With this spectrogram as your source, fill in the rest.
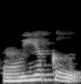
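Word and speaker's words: vehicle: வெஹிக்கிள் அப்படின்னு சொல்லுவோம் இல்லையா எல்லாருமே வெஹிக்கிள் அப்படிதான் சொல்லுவோம். பட் அது ப்ராப்பர் ப்ரோனௌன்சியேஷன் கிடையாது. வியக்கல் அப்டின்னுதான் சொல்லணும்.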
